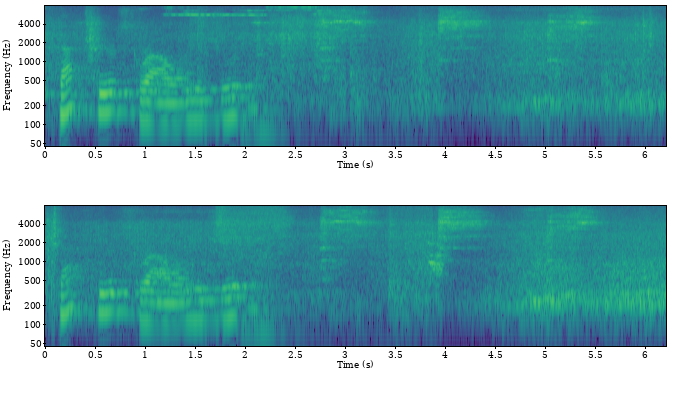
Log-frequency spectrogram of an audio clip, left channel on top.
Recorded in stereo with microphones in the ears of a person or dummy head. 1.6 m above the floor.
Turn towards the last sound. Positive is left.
turn(degrees=-5)  # may be behind; listen again after turning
